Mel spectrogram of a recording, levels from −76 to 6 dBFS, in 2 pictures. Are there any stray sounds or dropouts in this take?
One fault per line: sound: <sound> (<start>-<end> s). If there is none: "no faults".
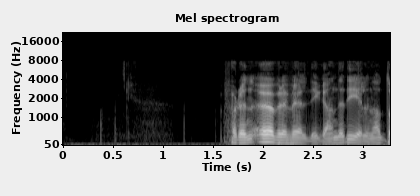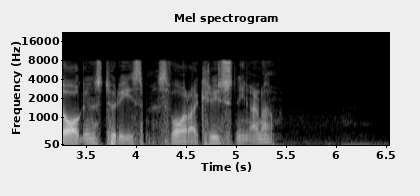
no faults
